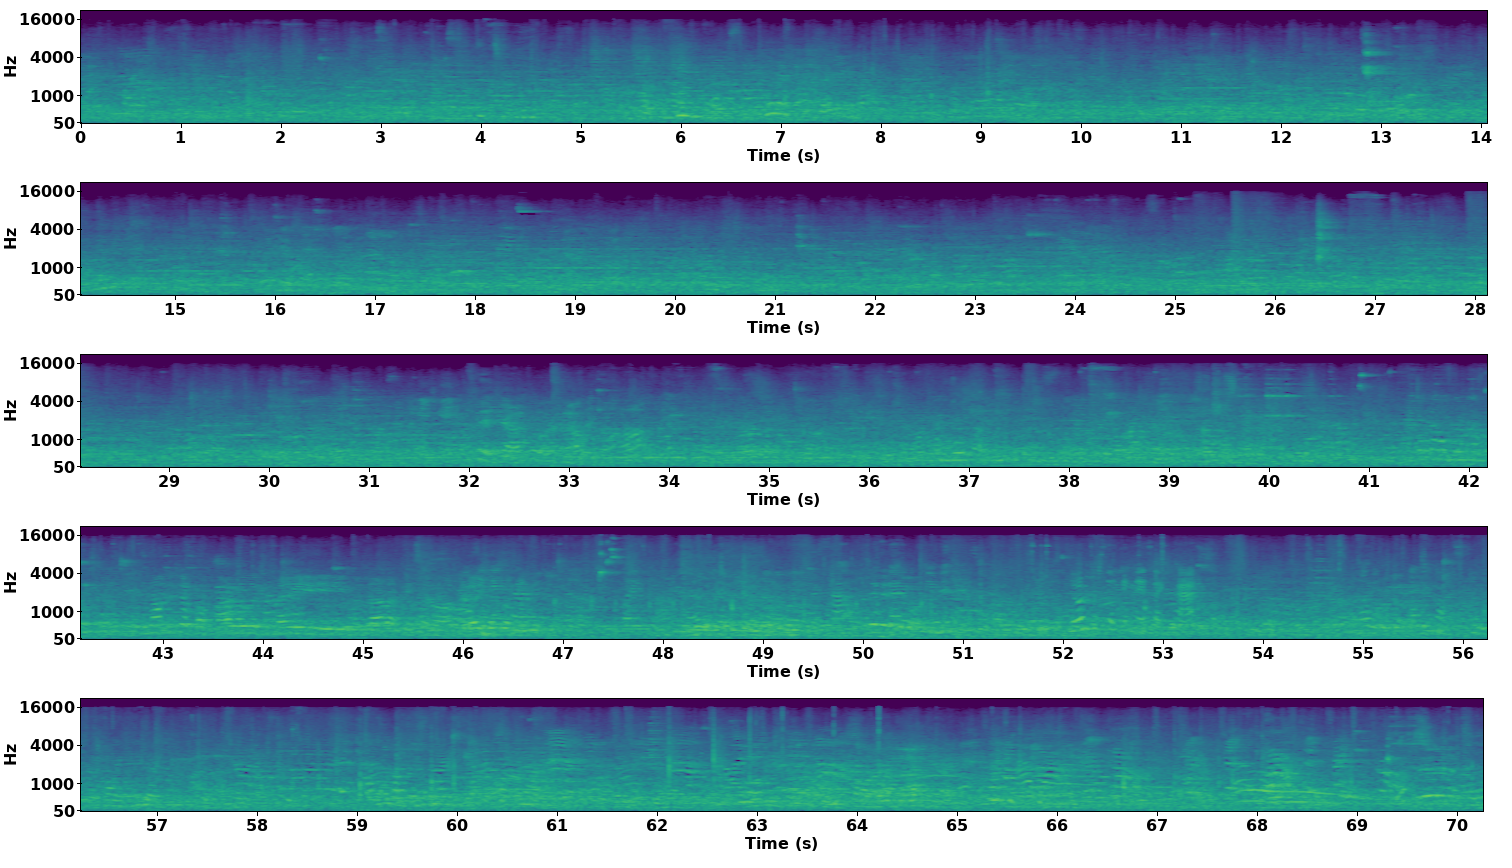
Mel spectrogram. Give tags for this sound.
city mediterranian bustling noisy Venice people Italy urban atmo busy tourist field-recording Venezia

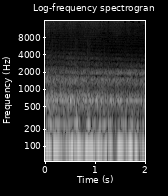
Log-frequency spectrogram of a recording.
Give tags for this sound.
120-bpm ambient drone drone-loop loop rhythmic-drone

